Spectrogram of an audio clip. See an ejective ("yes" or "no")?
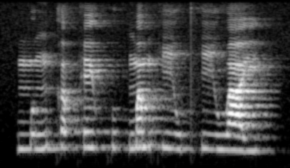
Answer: no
